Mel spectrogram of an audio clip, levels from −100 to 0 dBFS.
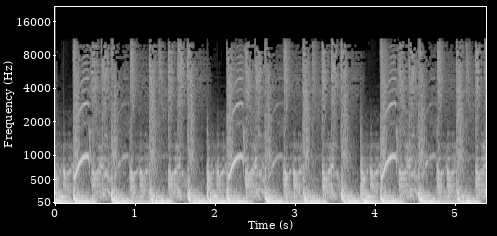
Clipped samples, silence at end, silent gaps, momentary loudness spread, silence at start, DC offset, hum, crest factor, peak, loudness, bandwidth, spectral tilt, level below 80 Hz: under 0.1%; 0 s; none; 3 LU; 0 s; under 0.1%; none; 14 dB; -2 dBFS; -19 LUFS; 11.5 kHz; -5 dB/octave; -18 dBFS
